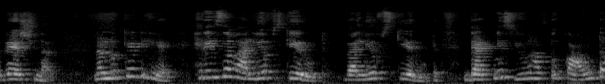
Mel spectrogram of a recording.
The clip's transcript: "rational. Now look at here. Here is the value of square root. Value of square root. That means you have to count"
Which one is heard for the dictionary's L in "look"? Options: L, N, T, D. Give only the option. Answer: N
